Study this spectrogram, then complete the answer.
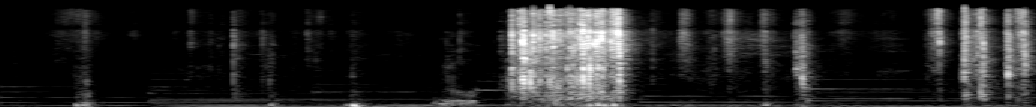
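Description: Tarot cards are shuffled by hand in a quiet room, with scattered soft flicks and taps, then a dense riffling burst partway through, followed by more light card slaps.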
